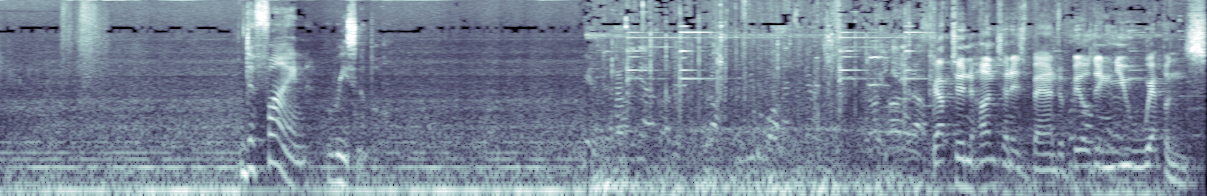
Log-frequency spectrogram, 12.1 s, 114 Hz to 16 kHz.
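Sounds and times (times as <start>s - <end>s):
spaceship engine hum: 0.0s - 12.0s.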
